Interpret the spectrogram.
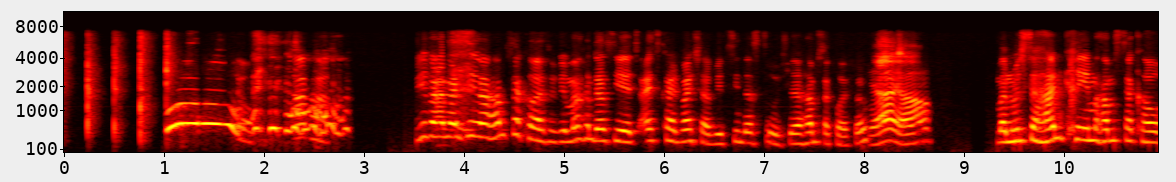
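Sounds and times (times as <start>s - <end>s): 
hand claps: 0.0s - 1.4s
laughter: 1.7s - 2.9s
speech: 3.5s - 10.9s.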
